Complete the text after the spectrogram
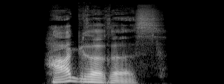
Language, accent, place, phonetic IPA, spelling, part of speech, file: German, Germany, Berlin, [ˈhaːɡʁəʁəs], hagreres, adjective, De-hagreres.ogg
- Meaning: strong/mixed nominative/accusative neuter singular comparative degree of hager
